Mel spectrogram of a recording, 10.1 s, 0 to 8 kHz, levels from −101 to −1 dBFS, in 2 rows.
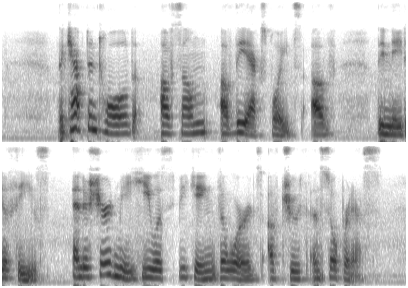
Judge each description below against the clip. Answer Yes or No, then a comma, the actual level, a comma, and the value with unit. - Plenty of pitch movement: No, average, 3.1 semitones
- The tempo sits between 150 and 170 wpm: No, average, 140 wpm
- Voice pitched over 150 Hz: Yes, medium, 185 Hz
